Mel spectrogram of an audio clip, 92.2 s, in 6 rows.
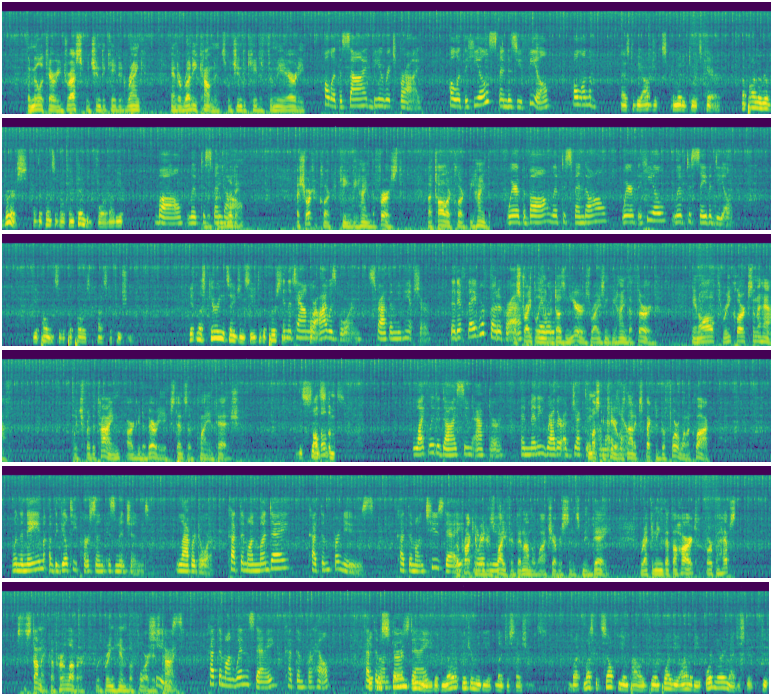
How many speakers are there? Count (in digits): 3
